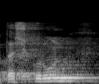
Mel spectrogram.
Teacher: تشکرون شین ساکن میں تفشی اور ہمس ہے، تشکرون کاف باریک ہے، را کو پر پڑھیں گے اور لمبا کریں گے، تشکرون یہ مد عارض للسکون ہے۔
